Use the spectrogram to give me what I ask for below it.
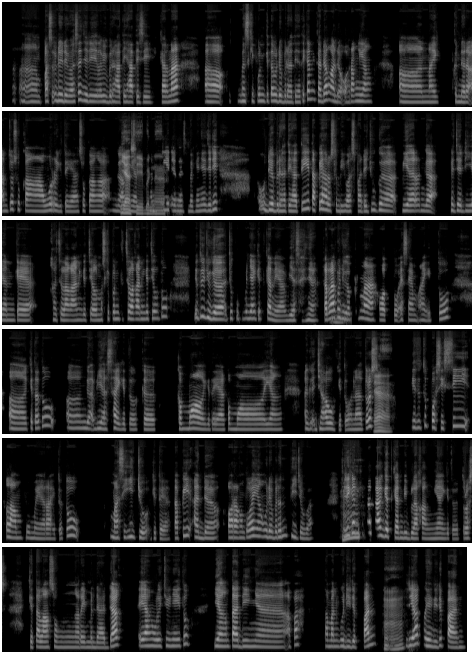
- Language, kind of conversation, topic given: Indonesian, podcast, Pernahkah Anda mengalami kecelakaan ringan saat berkendara, dan bagaimana ceritanya?
- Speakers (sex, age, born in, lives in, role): female, 30-34, Indonesia, Indonesia, guest; male, 20-24, Indonesia, Indonesia, host
- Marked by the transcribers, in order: none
